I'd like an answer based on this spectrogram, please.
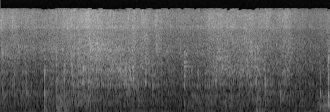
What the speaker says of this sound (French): C'est juste pour griller un peu la viande avec.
